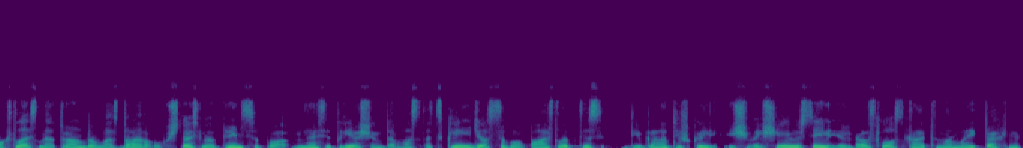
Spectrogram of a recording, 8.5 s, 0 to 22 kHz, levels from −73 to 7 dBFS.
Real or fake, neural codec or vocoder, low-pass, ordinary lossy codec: fake; codec, 16 kHz, 1 kbps, FreqCodec, larger model; 7.2 kHz; Opus, 24 kbps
